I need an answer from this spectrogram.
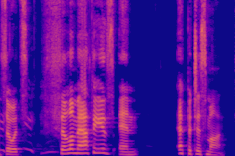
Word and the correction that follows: Epistemon: Epistemon, there it is. And guess which one is the smart one? – Epistemon.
